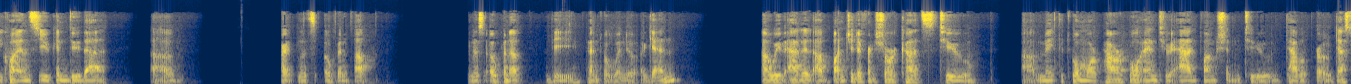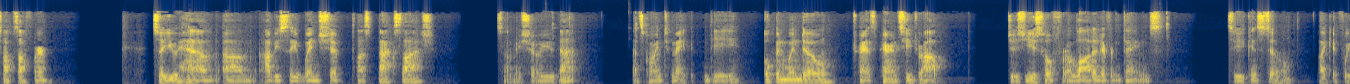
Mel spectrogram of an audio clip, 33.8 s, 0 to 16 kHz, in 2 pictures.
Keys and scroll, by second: 3.0 alt+Tab, 7.1 ctrl+\, 23.8 shift+super+\, 31.4 shift+super+\.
